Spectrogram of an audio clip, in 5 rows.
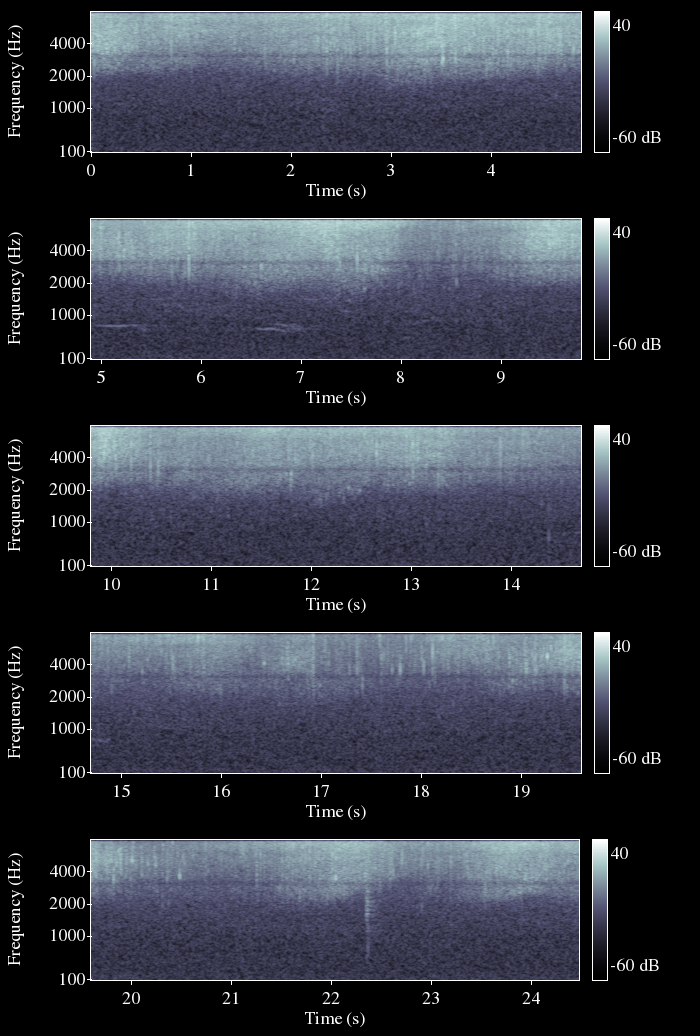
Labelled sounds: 4.8	5.5	killer whale, Bigg's (transient), Gulf of Alaska transient, 0.59 to 0.91 kHz
6.5	7.1	killer whale, Bigg's (transient), Gulf of Alaska transient, 0.50 to 0.91 kHz

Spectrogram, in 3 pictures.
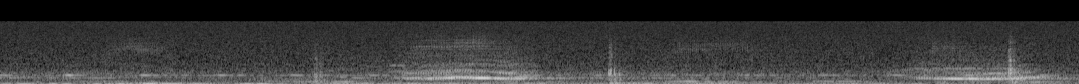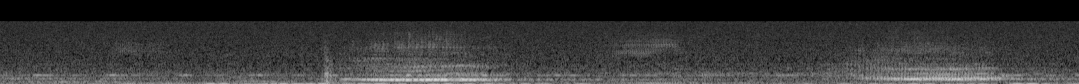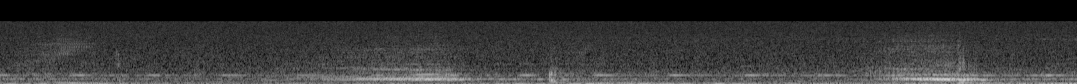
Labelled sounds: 4.1	4.4	humpback whale, 2.1 to 2.3 kHz
14.3	15.6	humpback whale, 0.80 to 1.3 kHz
17.0	17.3	humpback whale, 1.6 to 1.9 kHz

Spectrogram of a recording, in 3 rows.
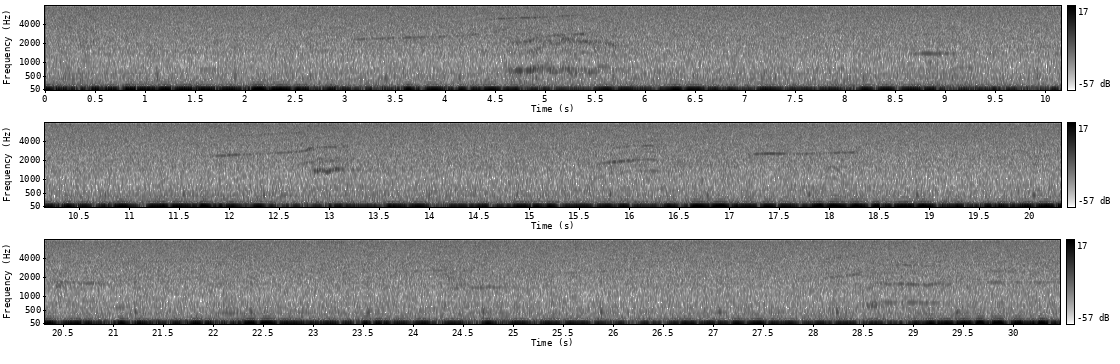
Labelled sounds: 3.3	5.4	killer whale, Bigg's (transient), 0.80 to 5.6 kHz
8.6	9.0	killer whale, Bigg's (transient), 1.3 to 1.5 kHz
11.8	13.2	killer whale, Bigg's (transient), 1.2 to 7.2 kHz
15.7	16.3	killer whale, Bigg's (transient), 1.7 to 2.1 kHz
17.2	18.3	killer whale, Bigg's (transient), 2.4 to 2.8 kHz
20.4	21.0	killer whale, Bigg's (transient), 1.5 to 1.7 kHz
24.6	24.9	killer whale, Bigg's (transient), 1.3 to 1.5 kHz
28.1	29.1	killer whale, Bigg's (transient), 1.5 to 3.2 kHz

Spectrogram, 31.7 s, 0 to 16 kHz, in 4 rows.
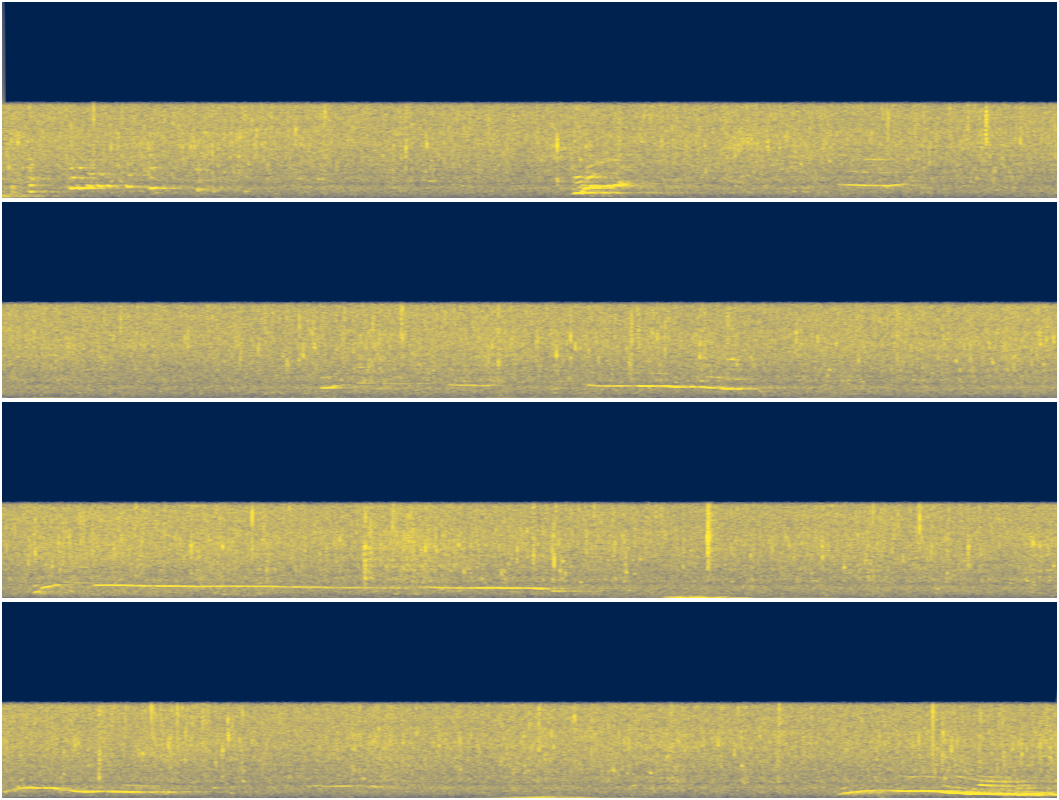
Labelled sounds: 0.5	1.3	humpback whale, 0.78 to 1.2 kHz
4.3	4.8	humpback whale, 0.78 to 2.1 kHz
6.3	6.8	humpback whale, 0.84 to 1.3 kHz
10.3	10.5	humpback whale, 0.81 to 1.2 kHz
11.2	11.6	humpback whale, 1.0 to 1.2 kHz
12.3	13.6	humpback whale, 0.78 to 1.2 kHz
16.5	18.6	humpback whale, 0.78 to 1.1 kHz
19.0	20.0	humpback whale, 0.78 to 1.0 kHz
23.8	24.9	humpback whale, 0.78 to 1.1 kHz
26.0	26.4	humpback whale, 0.94 to 1.1 kHz
30.5	31.4	humpback whale, 0.78 to 1.9 kHz

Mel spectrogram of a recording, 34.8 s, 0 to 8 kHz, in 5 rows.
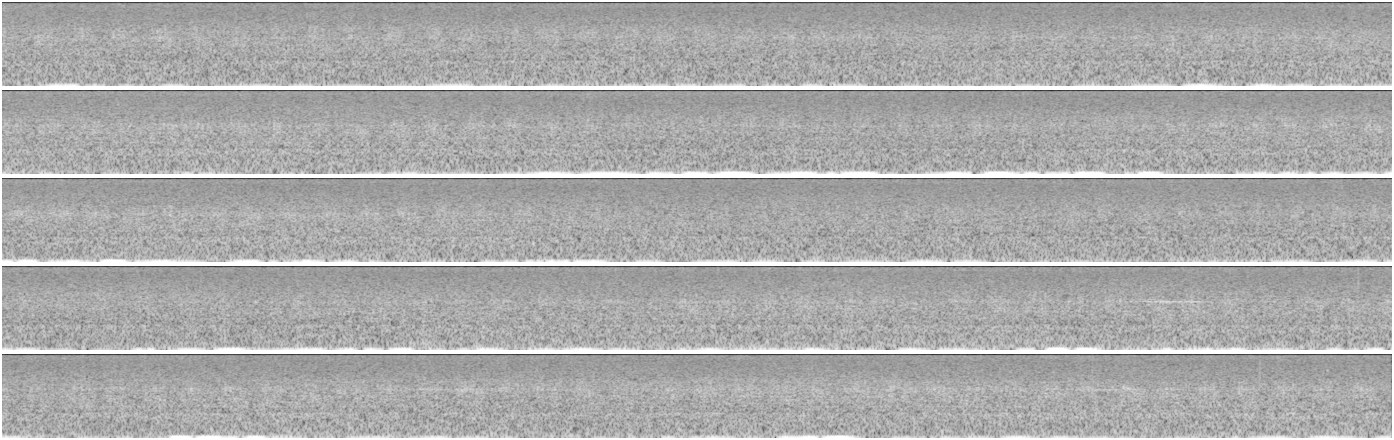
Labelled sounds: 26.5	26.9	vessel noise, 2.1 to 2.4 kHz

